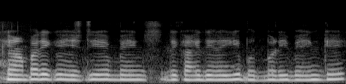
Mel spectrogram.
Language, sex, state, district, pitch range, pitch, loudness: Hindi, female, Bihar, Begusarai, 215-230 Hz, 220 Hz, -18 LUFS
